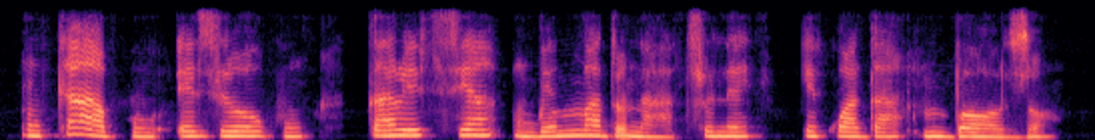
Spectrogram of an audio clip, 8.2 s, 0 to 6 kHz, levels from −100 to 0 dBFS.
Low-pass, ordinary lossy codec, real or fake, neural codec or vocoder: 5.4 kHz; none; fake; codec, 24 kHz, 3 kbps, HILCodec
